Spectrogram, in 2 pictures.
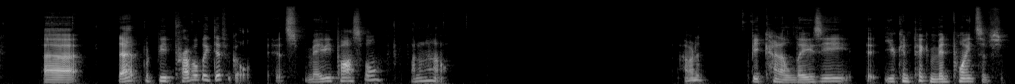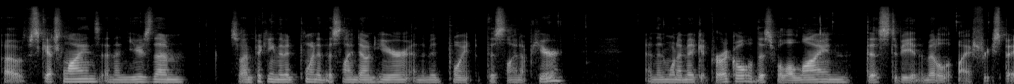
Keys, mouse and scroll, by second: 0.5 right click, 1.9 click, 4.5 right click, 7.5 click, 11.6 click, 12.8 click, 15.7 alt+click, 15.9 alt+c, 16.4 alt+v, 17.1 scroll up 2, 18.5 click, 20.1 click.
